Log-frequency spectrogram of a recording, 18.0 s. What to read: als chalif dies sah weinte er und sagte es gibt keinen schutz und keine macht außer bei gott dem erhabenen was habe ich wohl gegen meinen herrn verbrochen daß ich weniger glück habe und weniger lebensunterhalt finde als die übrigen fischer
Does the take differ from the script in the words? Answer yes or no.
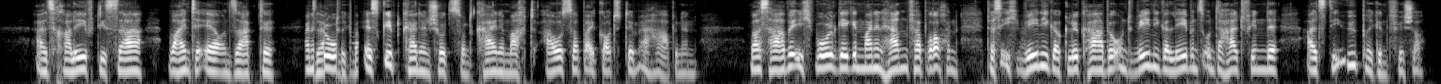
yes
